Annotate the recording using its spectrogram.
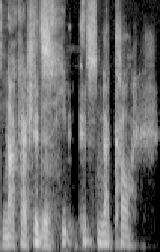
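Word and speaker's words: נחש: butchering the pronunciation, this nakash. It's nakash. It's more in the back of the throat towards the end.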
